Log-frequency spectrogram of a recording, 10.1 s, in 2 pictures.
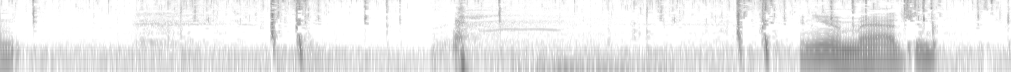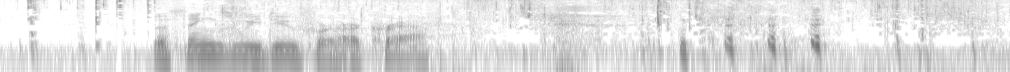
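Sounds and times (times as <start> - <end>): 
person wallowing in a tub of jello for a foley recording: 0.0 - 10.1
speech: 4.0 - 4.8, 5.8 - 7.4
laughter: 7.8 - 9.4.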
